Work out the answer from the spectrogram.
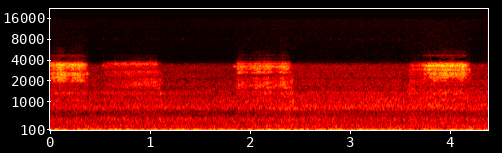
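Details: Barn owls at the nest box on an April evening in 2013 during back-to-back gopher deliveries; three drawn-out raspy hisses, each under a second, separated by short pauses, over constant low background hum.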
